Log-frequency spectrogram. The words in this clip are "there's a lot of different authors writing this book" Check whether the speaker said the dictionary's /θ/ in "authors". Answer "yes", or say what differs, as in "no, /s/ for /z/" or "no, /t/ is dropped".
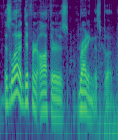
yes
